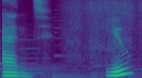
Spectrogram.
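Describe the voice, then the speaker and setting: A man's voice: medium pitch, lively intonation, extremely slow. Man acting guarded socialite crime lieutenant over music. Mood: tense, probing. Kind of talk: dramatic audio roleplay acting.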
